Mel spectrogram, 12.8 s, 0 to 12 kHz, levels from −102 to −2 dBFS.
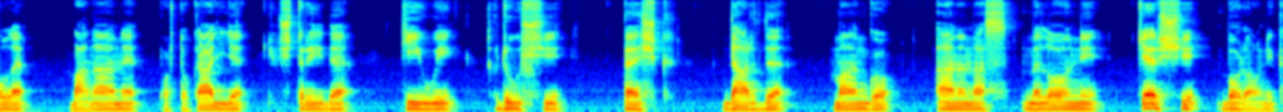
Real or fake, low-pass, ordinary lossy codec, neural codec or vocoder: real; none; none; none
